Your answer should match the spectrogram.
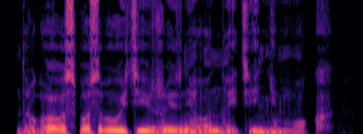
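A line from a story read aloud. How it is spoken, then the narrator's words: Gloomy. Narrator (Russian): мрачно сказал я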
